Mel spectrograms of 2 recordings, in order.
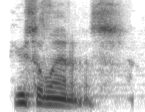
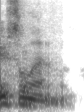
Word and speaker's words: Pusillanimous: I finally got the pronunciation correct on this. Okay, so it's Pusillanimous. All right. Pusillanimous.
